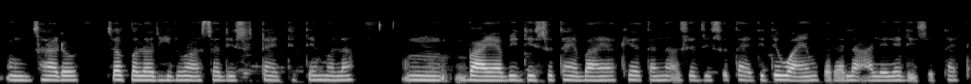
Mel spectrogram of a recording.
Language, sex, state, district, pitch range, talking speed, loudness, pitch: Marathi, female, Maharashtra, Dhule, 195-205 Hz, 140 wpm, -21 LUFS, 200 Hz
